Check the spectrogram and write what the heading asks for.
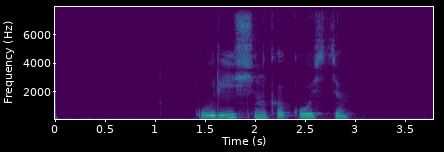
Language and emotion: Russian, neutral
